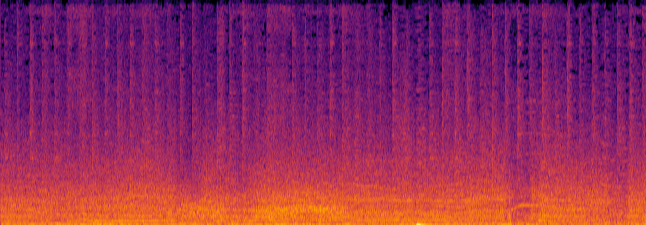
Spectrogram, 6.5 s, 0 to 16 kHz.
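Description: A race car in the racing game GRID 2 drives with a loud, continuous engine note that climbs and shifts, while tires squeal in long skids and there is one brief thump.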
